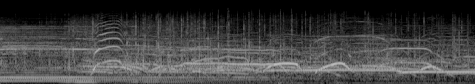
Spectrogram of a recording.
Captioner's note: cheering and applause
